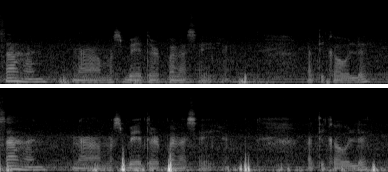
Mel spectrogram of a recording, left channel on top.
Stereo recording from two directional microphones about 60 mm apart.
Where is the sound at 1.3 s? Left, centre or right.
Left.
